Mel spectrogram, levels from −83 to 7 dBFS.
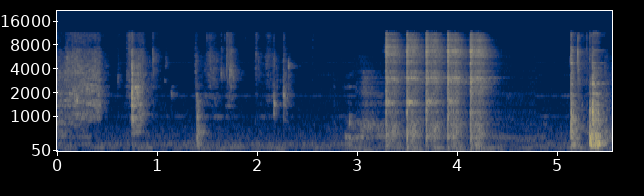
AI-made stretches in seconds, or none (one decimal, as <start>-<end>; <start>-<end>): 3.0-4.8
